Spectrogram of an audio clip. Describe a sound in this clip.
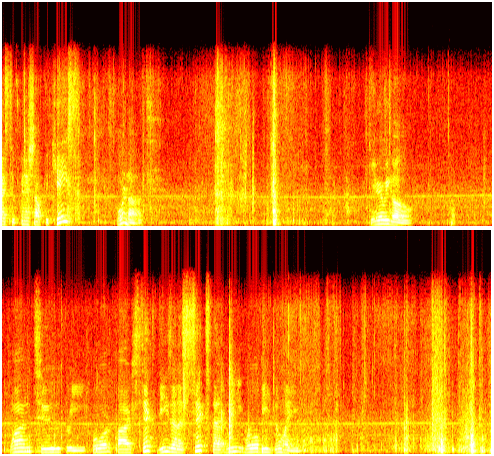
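Cardboard box flaps rustle and scrape as they are handled.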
